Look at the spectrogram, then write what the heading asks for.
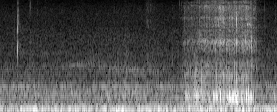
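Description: A single airy slurp of hot tea, a mixture of vanilla chai and English breakfast tea: a soft hissing intake of breath lasting about half a second, over a faint low hum with no talking.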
